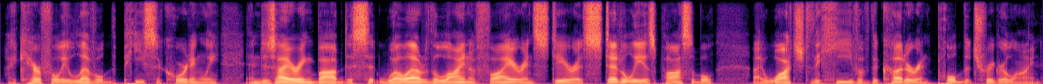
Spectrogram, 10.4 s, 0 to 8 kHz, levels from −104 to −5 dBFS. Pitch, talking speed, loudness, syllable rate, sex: 95 Hz, 205 wpm, -21 LUFS, 5.8 syllables/s, male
